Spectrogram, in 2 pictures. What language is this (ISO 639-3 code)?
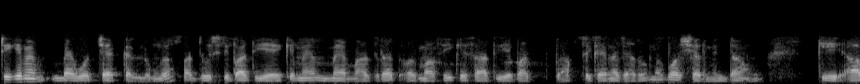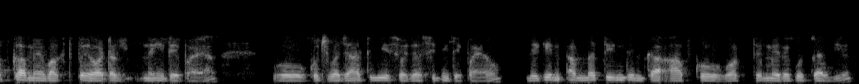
urd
